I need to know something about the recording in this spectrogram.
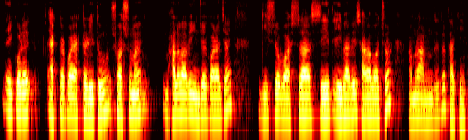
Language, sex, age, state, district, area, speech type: Bengali, male, 30-45, West Bengal, South 24 Parganas, rural, spontaneous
